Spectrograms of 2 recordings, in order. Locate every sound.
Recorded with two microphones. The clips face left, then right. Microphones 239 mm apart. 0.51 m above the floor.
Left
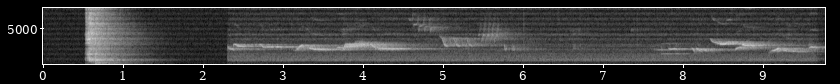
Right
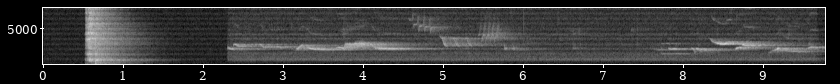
0.5 s tape being pulled: 30° right (ahead or behind), 2 m
2.3 s a bird: 75° left (ahead or behind), 0.9 m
